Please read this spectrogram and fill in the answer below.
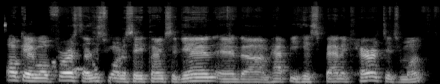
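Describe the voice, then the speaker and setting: A man's voice: medium pitch, a bit bright. A man from Guyana, a city council member, explaining government step by step as an interview guest over a remote call. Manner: measured, explains step by step with tag questions.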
